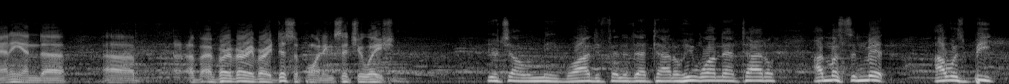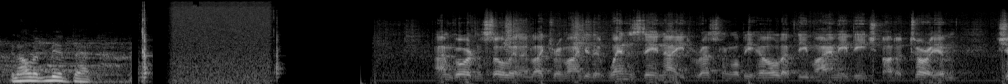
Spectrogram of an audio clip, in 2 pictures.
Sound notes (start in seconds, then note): 11.2 static crackling; 11.2 television clicks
